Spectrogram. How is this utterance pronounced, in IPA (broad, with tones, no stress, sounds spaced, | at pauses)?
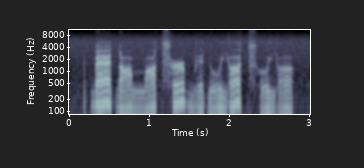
ɓ æ˧˥˧ ɗ ɑ˩˧˩ m ɑ˩˧˩ t͡sʰ ə˞˧˥˧ b ɪ˩˧˩ ɗ u˩˧˩ j ʌ˧˥˧ t͡sʰ ʊ˩˧˩ j ʌ˩˧˩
